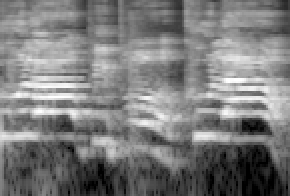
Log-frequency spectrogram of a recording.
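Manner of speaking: high, loud, drawn-out, stretched-out shout. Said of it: "it's supposed to be Mick Jagger".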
